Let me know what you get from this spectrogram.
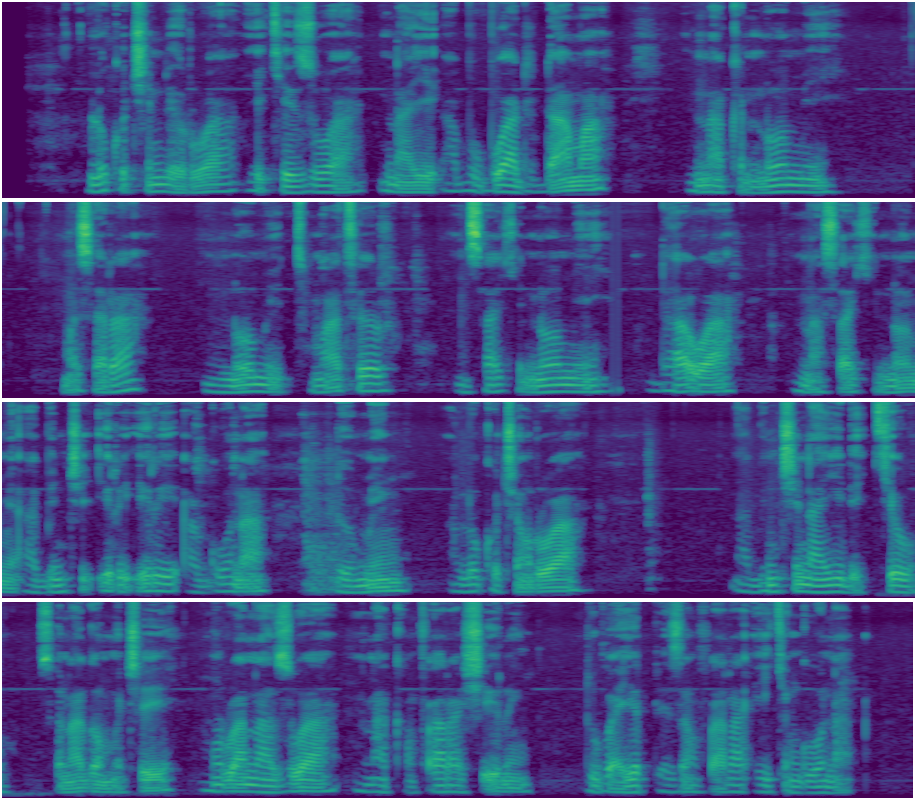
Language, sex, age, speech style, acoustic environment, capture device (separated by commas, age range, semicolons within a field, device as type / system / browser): Hausa, male, 25-34, relaxed; happy, nature; silence, mobile / Linux / Chrome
